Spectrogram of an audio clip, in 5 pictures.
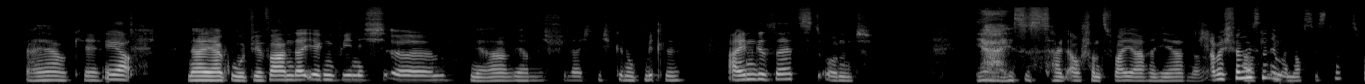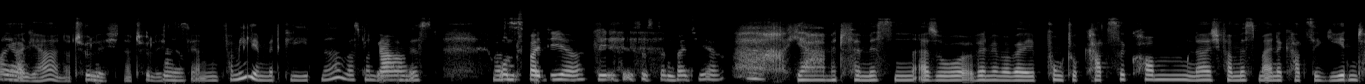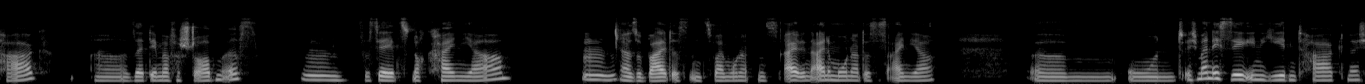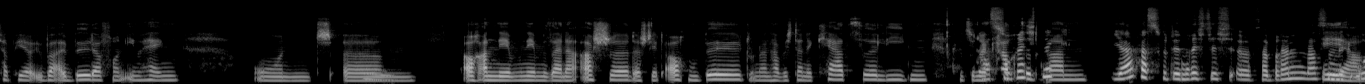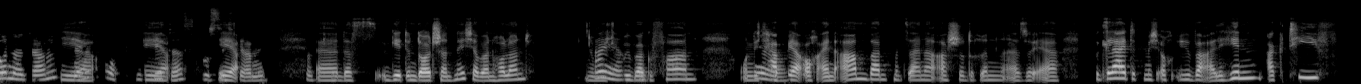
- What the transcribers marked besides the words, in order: sad: "ja, wir haben nicht vielleicht nicht genug Mittel"; sigh
- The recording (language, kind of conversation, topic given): German, unstructured, Was hilft dir, wenn du jemanden vermisst?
